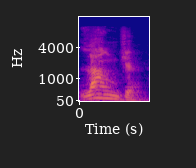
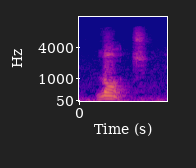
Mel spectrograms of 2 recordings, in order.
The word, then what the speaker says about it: lounge: 香港好多人好中意將個 lounge 讀成 launch，響音錯，尾音都錯埋。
